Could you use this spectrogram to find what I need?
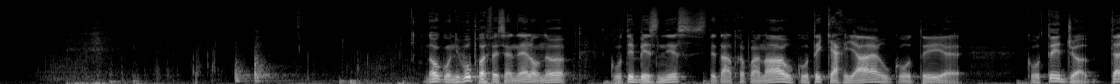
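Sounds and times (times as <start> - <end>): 
person sipping water: 0.0 - 4.6
speech: 4.3 - 11.1.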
